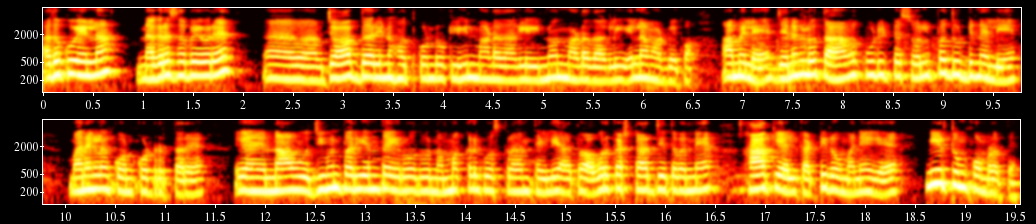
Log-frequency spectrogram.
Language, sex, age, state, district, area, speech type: Kannada, female, 60+, Karnataka, Bangalore Urban, urban, spontaneous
